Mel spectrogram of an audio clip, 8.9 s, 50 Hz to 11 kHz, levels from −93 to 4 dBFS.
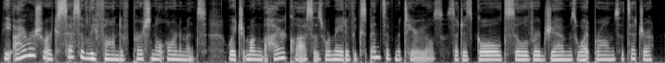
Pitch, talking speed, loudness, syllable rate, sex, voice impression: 205 Hz, 175 wpm, -20 LUFS, 5.8 syllables/s, female, feminine, adult-like, relaxed, slightly weak, soft, slightly raspy, intellectual, calm, friendly, reassuring, elegant, kind, modest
